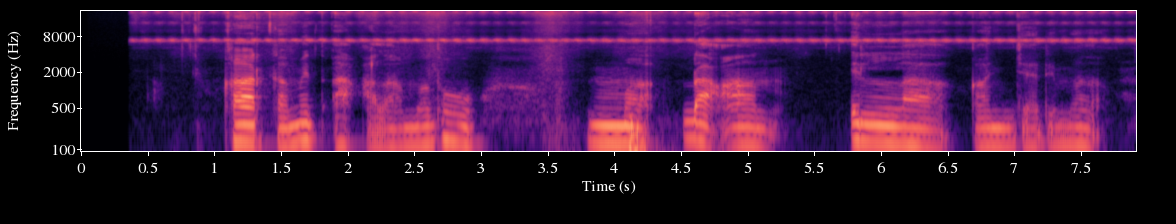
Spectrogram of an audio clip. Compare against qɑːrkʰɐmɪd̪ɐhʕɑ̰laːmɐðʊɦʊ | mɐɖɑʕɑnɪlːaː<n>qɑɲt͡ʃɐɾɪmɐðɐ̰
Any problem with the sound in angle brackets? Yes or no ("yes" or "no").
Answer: yes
